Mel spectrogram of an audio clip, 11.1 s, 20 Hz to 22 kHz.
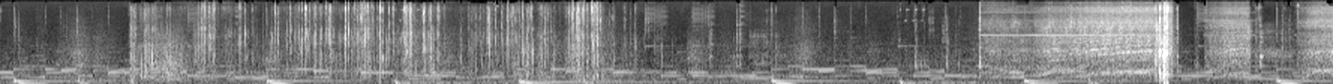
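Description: A ratchet tightening oil pan bolts on a Honda J35 engine, with repeated bursts of rapid clicking separated by short pauses, close and crisp, plus a sharp metallic clank near the end.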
